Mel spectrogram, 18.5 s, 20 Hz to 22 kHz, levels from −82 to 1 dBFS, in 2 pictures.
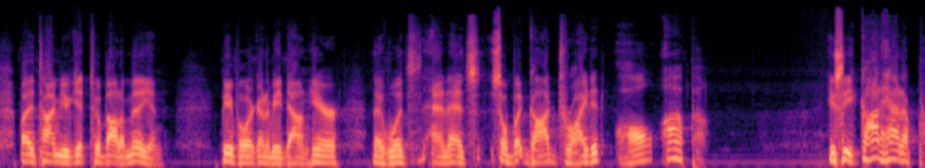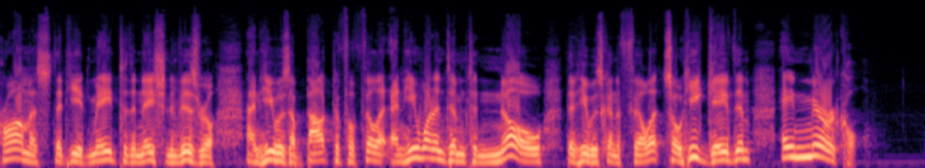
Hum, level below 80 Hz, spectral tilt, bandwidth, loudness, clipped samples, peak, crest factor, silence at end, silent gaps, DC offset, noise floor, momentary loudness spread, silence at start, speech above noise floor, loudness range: none; -46 dBFS; -5.5 dB/octave; 18 kHz; -14 LUFS; under 0.1%; 0 dBFS; 12 dB; 0.7 s; none; under 0.1%; -54 dBFS; 7 LU; 0 s; 41 dB; 3 LU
